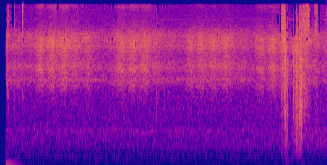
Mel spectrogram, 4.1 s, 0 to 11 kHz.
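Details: A steady night chorus of katydids under oak trees in a yard on a Saturday night, July 31, with dry, raspy rasping rising and falling in soft rhythmic pulses, then a couple of sharp crackling thumps near the end.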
